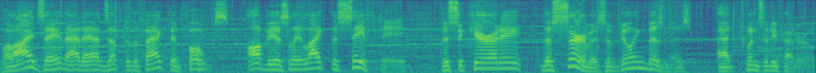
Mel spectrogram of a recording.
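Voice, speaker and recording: Male American 1950s radio host, fairly high and very animated, folksy sponsor-spot delivery. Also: brisk, music in the background. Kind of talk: 1950s radio announcing, conversational sponsor pitch.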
